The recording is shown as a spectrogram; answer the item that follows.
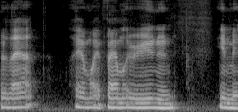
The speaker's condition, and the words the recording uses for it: ALS (motor neuron disease). This crippling disease has already taken some of his speaking ability.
